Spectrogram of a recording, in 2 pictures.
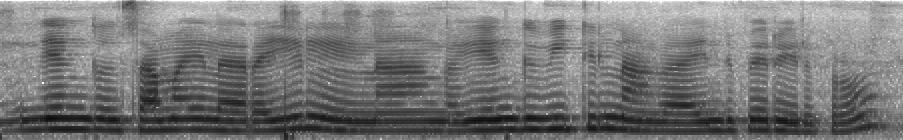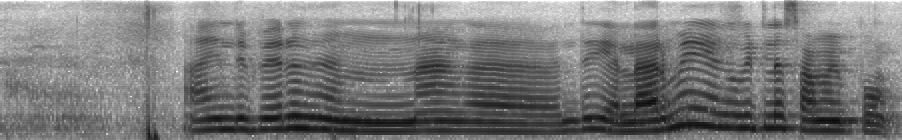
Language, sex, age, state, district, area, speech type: Tamil, female, 45-60, Tamil Nadu, Kallakurichi, rural, spontaneous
